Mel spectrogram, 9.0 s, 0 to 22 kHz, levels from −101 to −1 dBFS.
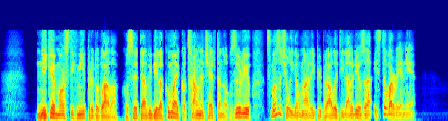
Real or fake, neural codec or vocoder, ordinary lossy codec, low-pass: fake; codec, 16 kHz in and 24 kHz out, 0.4 kbps, LongCat-Audio-Codec, fine tuned four codebook decoder; AAC, 24 kbps; 10.8 kHz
